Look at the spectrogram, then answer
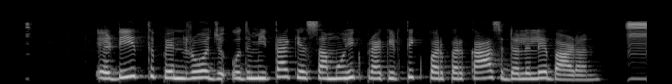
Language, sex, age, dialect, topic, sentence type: Bhojpuri, female, 18-24, Southern / Standard, banking, statement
